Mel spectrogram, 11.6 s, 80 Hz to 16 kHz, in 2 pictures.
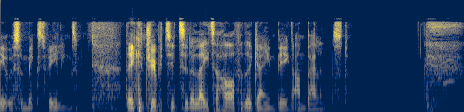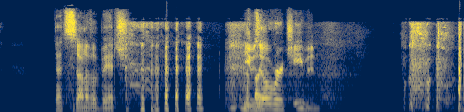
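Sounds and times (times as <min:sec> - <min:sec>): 
speech: 0:00.0 - 0:04.4, 0:05.3 - 0:05.6, 0:06.5 - 0:10.0, 0:10.8 - 0:11.3
laughter: 0:07.2 - 0:09.7
person coughing: 0:08.7 - 0:09.1, 0:10.8 - 0:11.5.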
